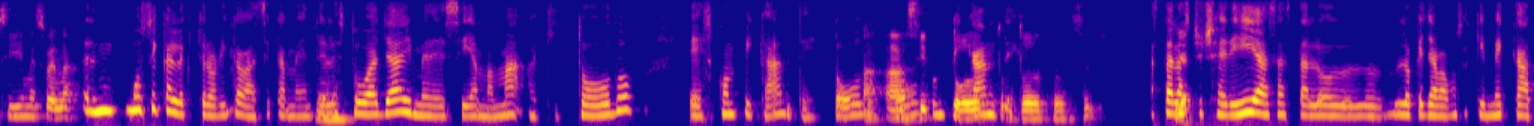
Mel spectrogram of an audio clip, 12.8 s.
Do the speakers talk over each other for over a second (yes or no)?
yes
